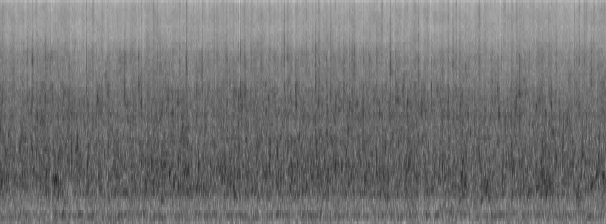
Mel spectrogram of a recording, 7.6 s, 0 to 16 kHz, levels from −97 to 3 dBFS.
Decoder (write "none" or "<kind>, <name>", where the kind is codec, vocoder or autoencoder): autoencoder, DAC-VAE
